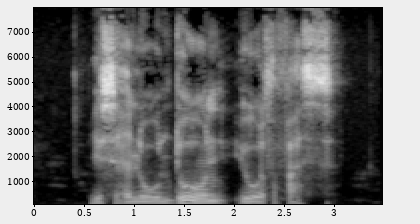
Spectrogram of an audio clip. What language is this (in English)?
Kabyle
